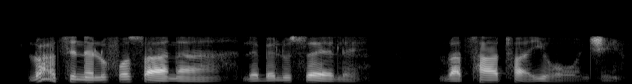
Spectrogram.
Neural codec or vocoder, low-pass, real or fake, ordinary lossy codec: none; 3.6 kHz; real; none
